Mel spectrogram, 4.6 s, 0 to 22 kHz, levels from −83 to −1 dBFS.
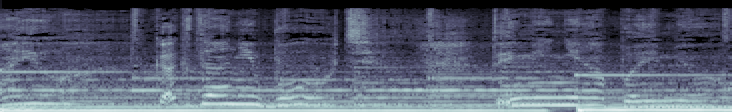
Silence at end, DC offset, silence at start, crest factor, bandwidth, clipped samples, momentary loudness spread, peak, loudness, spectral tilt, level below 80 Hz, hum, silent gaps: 0 s; under 0.1%; 0 s; 12 dB; 16.5 kHz; under 0.1%; 5 LU; -2 dBFS; -15 LUFS; -6.5 dB/octave; -16 dBFS; none; none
